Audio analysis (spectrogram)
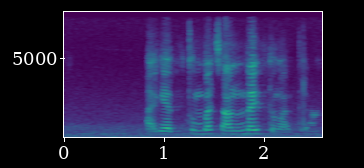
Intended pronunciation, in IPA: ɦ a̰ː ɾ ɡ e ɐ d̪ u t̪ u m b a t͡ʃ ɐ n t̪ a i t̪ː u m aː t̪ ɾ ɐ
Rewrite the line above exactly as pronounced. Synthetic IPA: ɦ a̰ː ɡ e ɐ d̪ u t̪ u m b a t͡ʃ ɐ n d̪ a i t̪ː u m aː t̪ ɾ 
